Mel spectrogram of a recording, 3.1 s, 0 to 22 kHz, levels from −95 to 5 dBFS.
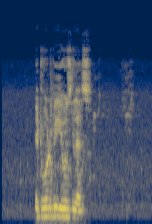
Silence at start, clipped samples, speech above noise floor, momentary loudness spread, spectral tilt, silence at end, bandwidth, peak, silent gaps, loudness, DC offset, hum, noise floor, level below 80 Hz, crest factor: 0.7 s; under 0.1%; 39 dB; 8 LU; -4.5 dB/octave; 1.15 s; 9.4 kHz; -2 dBFS; none; -14 LUFS; under 0.1%; none; -52 dBFS; -56 dBFS; 16 dB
